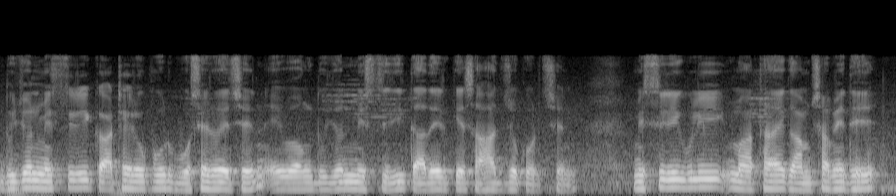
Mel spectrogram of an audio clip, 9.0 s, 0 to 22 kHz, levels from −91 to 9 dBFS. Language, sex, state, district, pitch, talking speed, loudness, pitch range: Bengali, male, West Bengal, Jhargram, 105 Hz, 115 wpm, -15 LUFS, 100-110 Hz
